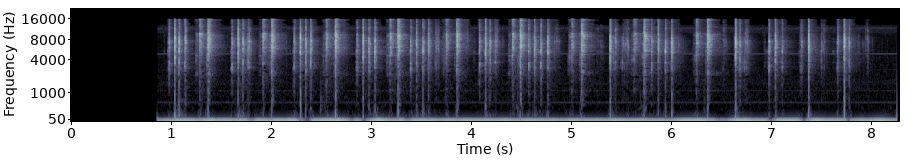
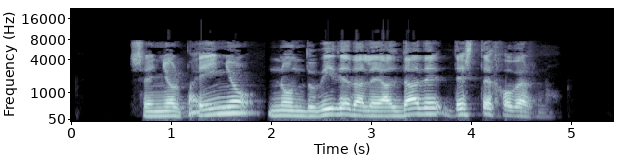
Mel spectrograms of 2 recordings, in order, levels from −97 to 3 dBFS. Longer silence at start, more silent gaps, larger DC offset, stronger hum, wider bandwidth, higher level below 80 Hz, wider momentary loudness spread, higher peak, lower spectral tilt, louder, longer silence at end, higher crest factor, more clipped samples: first, 0.85 s vs 0.6 s; neither; first, 1% vs under 0.1%; neither; first, 16.5 kHz vs 8 kHz; about the same, -60 dBFS vs -58 dBFS; about the same, 6 LU vs 7 LU; about the same, -2 dBFS vs 0 dBFS; second, 3 dB/octave vs -4.5 dB/octave; second, -25 LUFS vs -13 LUFS; second, 0 s vs 0.8 s; first, 28 dB vs 14 dB; neither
